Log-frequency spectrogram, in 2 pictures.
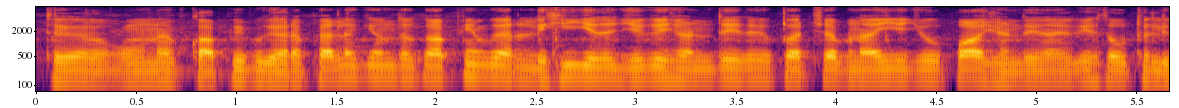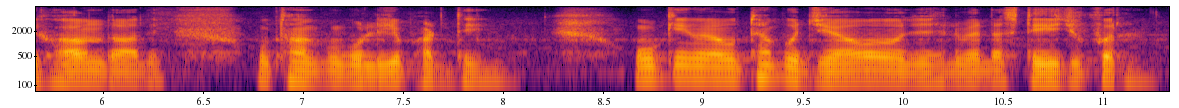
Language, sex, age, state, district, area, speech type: Dogri, male, 18-30, Jammu and Kashmir, Jammu, rural, spontaneous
